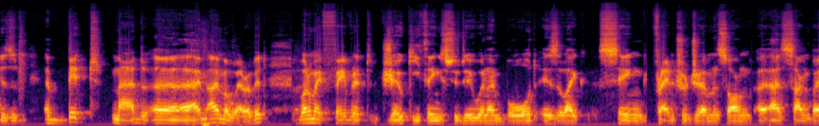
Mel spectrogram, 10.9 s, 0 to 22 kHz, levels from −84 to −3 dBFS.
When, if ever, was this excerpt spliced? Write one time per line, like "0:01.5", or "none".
0:04.0
0:08.6
0:10.0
